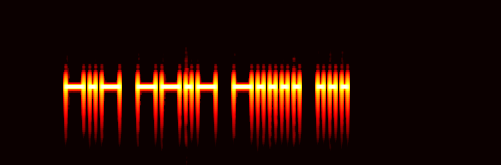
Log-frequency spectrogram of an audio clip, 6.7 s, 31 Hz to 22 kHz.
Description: Morse code, heard as a keyed tone, about 15 wpm, 700 Hz. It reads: KQ6S
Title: USA Call Signs - 4 Characters - 15wpm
